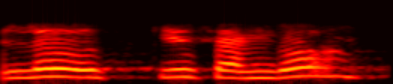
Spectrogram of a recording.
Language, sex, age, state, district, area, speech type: Odia, female, 18-30, Odisha, Dhenkanal, rural, conversation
